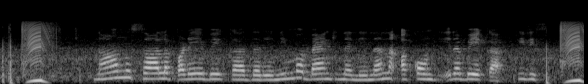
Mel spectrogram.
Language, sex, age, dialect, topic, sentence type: Kannada, female, 18-24, Coastal/Dakshin, banking, question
